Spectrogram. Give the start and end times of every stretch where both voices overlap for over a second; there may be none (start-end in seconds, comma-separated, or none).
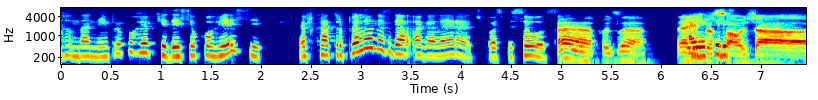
none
